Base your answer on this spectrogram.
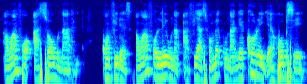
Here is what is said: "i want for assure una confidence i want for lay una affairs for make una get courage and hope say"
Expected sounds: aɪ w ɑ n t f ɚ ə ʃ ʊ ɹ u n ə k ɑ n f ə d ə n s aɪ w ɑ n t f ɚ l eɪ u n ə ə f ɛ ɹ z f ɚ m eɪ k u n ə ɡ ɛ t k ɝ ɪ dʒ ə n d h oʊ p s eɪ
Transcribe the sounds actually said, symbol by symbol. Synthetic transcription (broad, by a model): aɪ w ɑ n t f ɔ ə s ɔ w u n ə k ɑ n f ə d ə n s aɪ w ɑ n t f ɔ l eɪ u n ə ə f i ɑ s f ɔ m eɪ k u n ə ɡ ɛ t k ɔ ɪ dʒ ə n h oʊ p s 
